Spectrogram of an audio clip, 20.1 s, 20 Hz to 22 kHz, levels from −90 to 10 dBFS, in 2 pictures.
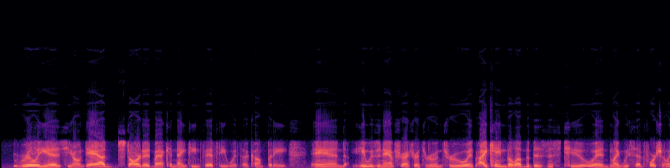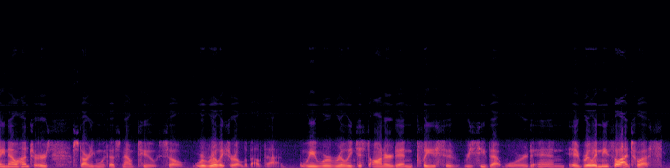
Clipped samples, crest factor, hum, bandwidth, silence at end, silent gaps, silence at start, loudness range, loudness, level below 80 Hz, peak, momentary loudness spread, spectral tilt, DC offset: under 0.1%; 18 dB; none; 7 kHz; 0.15 s; none; 0.2 s; 5 LU; -24 LUFS; -74 dBFS; -6 dBFS; 13 LU; -5 dB/octave; under 0.1%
